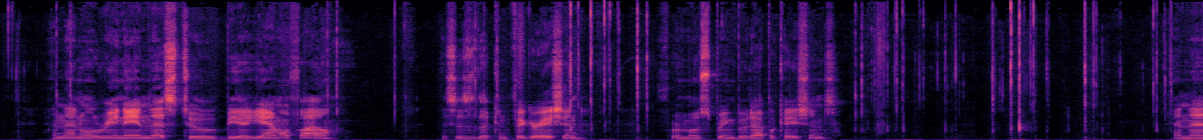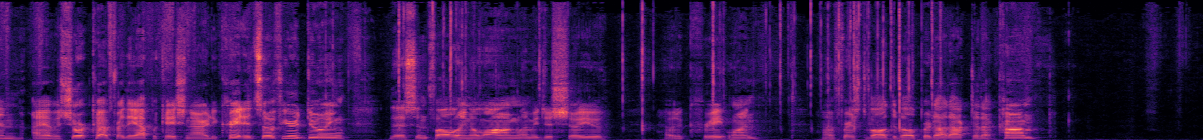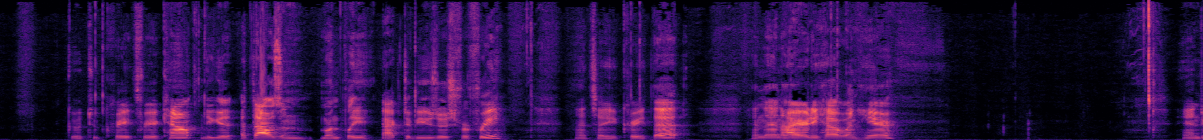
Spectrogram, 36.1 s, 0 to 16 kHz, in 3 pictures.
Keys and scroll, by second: 3.5 shift+F6, 10.8 Return, 11.5 super+s.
